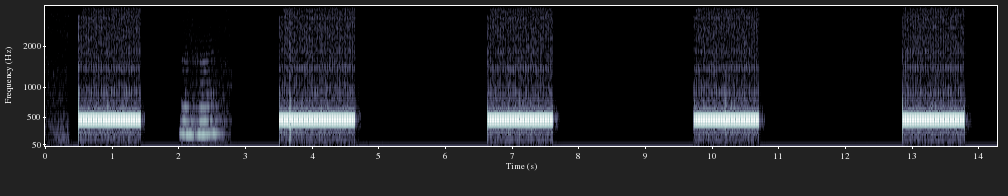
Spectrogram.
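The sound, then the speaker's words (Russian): Telephone tones sound while a call is transferred: five loud, steady, mid-pitched beeps, each about a second long, spaced by roughly two-second gaps of silence. “С Андреем Анатольевичем я переключу минутку.”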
